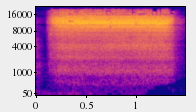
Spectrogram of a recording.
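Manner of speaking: long, breathy "f" with no voice; just air through lip and teeth for "f", drawn out; stretched-out f. Shown as a demonstration. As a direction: hold "f" as a steady stream of breath. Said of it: "sounds that you can stretch out".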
